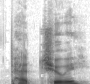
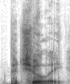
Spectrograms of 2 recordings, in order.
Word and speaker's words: patchouli: cedar wood essential oil how do you pronounce Pat Chui actually patchouli dark patchouli essential oil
